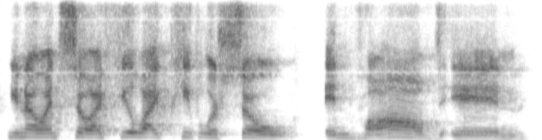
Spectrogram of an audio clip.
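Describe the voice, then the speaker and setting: A woman's voice: mid-range voice, fairly even intonation, a little slow, fairly bright tone. A woman co-hosting live radio in casual chat, talking in a reflective, rambling way with frequent restarts. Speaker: radio show co-host.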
